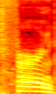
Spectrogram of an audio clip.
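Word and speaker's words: Föhn: It's pronounced Fern, but it's spelled in a German way, where these storms will come in, and then the danger with these storms is if you're climbing, you get stuck up there.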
